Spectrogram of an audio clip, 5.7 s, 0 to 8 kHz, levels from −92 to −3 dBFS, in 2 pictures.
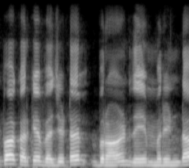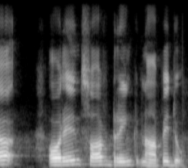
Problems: none marked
